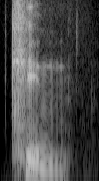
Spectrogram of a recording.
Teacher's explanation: if you're doing it with the front of your tongue touching the roof of your mouth, you end up just getting kin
